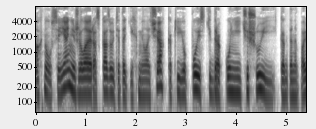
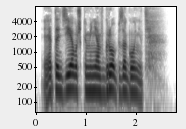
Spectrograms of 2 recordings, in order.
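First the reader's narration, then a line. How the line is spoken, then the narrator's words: Sighing. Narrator (Russian): вздохнул я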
